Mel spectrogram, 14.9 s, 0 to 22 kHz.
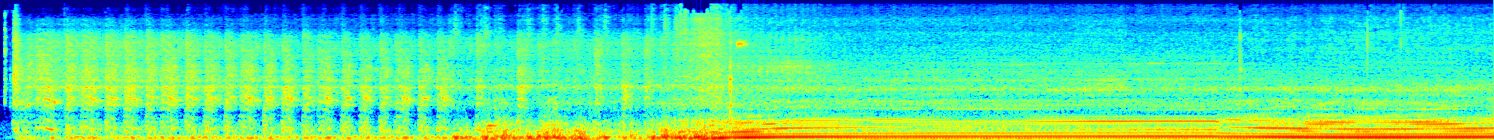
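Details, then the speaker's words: Miata with Megasquirt ECU after Flow Force injector and flex fuel sensor install, cool day in the 50s °F: steady cranking about three beats a second for nearly seven seconds before catching into an even idle; long crank. "all right so it's a little bit cooler today it's in the 50s now it was kind of a long crank but"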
